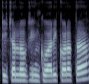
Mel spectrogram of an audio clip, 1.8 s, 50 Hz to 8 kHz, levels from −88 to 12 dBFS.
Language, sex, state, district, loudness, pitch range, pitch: Bhojpuri, male, Bihar, Muzaffarpur, -14 LUFS, 185-200 Hz, 195 Hz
